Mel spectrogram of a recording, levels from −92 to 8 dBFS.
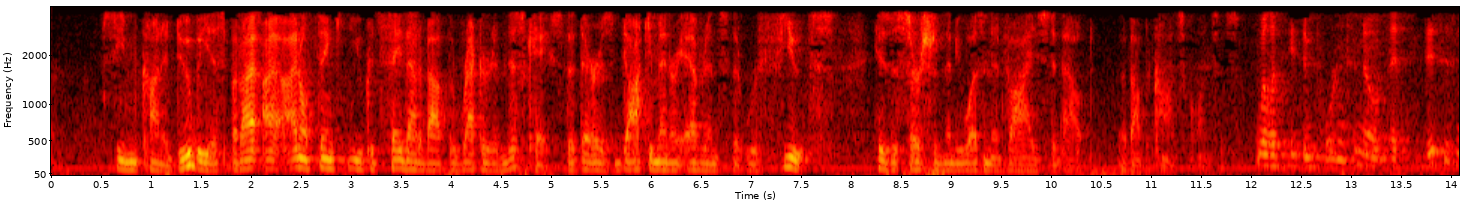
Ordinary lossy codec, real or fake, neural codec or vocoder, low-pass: MP3, 24 kbps; real; none; 3.6 kHz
